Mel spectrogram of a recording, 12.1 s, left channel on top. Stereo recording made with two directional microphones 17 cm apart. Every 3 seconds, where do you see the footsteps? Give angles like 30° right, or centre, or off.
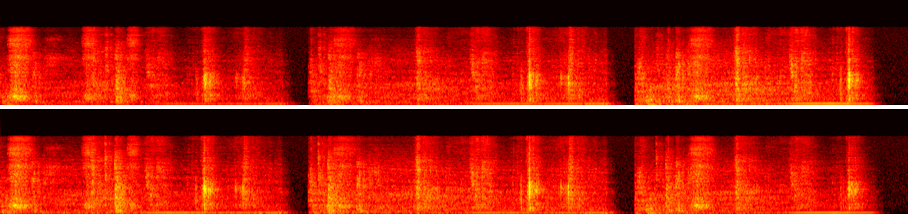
60° right, 50° right, 10° right, 40° left.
